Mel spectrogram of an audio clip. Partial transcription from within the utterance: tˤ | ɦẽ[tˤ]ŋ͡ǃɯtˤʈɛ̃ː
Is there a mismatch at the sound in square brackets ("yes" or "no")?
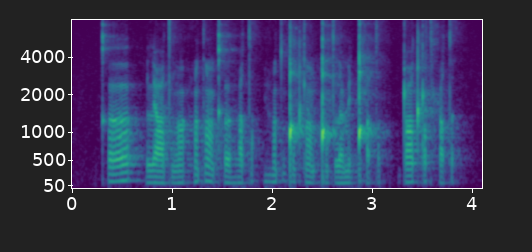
no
